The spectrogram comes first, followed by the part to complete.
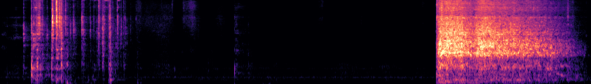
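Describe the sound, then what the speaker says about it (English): Avocado and olive oil in a food processor: a few light clinks and knocks, then a loud, close whirring burst of the blades pulsing for about two seconds before stopping. "So let's pulse this."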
